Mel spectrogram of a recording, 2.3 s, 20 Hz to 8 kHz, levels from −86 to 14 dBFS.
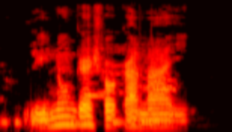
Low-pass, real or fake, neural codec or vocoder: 7.2 kHz; real; none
